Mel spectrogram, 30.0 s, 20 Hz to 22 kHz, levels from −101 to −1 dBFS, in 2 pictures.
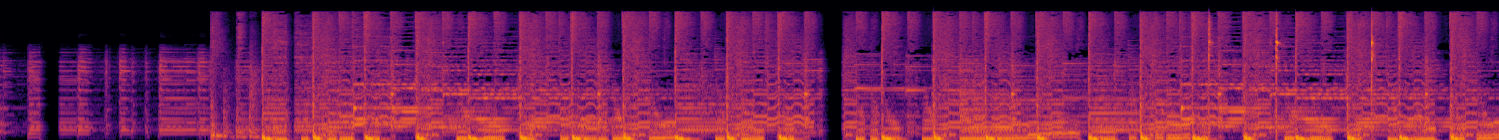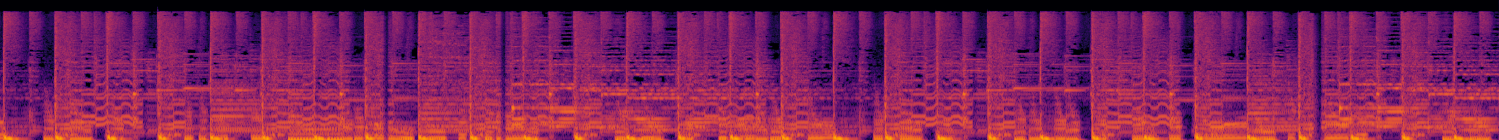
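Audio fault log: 0.39 to 0.62 s, long network dropout: the sound carries on as a fading buzz or hiss for about 190 ms, then about 120 ms of near silence. About 200 ms is missing when the audio resumes. This likely comes from a network stall.
2.87 to 2.97 s, burst of packet loss: about 80 ms of audio never arrived. The receiver stretches the last sound for about 70 ms and turns it down. It becomes a held buzz or fading hiss. Then the audio jumps ahead.
8.22 to 8.45 s, long network dropout: the last sound is held and fades over about 200 ms, leaving about 120 ms of near silence. About 200 ms of audio is lost. A likely stall in the network delivery causes it.
18.82 to 18.90 s and 19.99 to 20.07 s, burst of packet loss: about 40 ms is missing in each. The last sound is continued for about 50 ms while fading, giving a brief buzz or hiss. Then playback skips forward.
28.12 to 28.23 s, burst of packet loss: about 80 ms never arrived in time. 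The receiver holds the previous sound for about 80 ms, fading it down. Then the audio resumes further on, with that stretch gone.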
